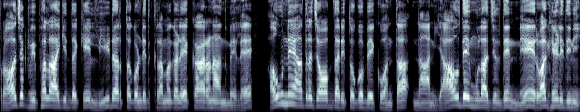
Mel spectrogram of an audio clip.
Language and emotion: Kannada, angry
